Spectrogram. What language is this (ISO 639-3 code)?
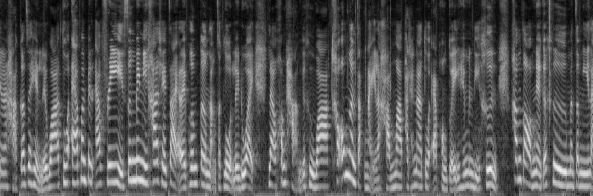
tha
